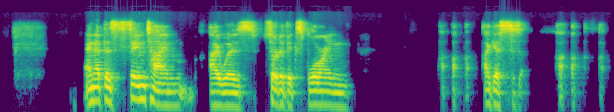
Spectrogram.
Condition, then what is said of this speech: Stuttering. And I read the dictionary and I made a list of all those words that are hard for me to say.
